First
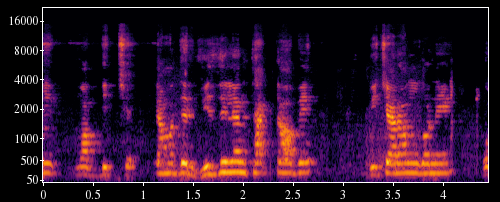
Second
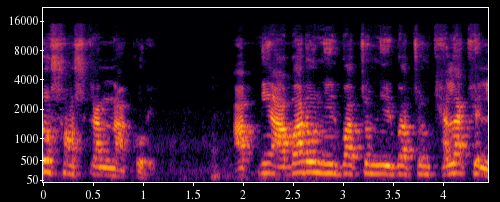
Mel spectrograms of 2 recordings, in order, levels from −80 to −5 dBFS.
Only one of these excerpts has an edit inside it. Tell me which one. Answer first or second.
first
